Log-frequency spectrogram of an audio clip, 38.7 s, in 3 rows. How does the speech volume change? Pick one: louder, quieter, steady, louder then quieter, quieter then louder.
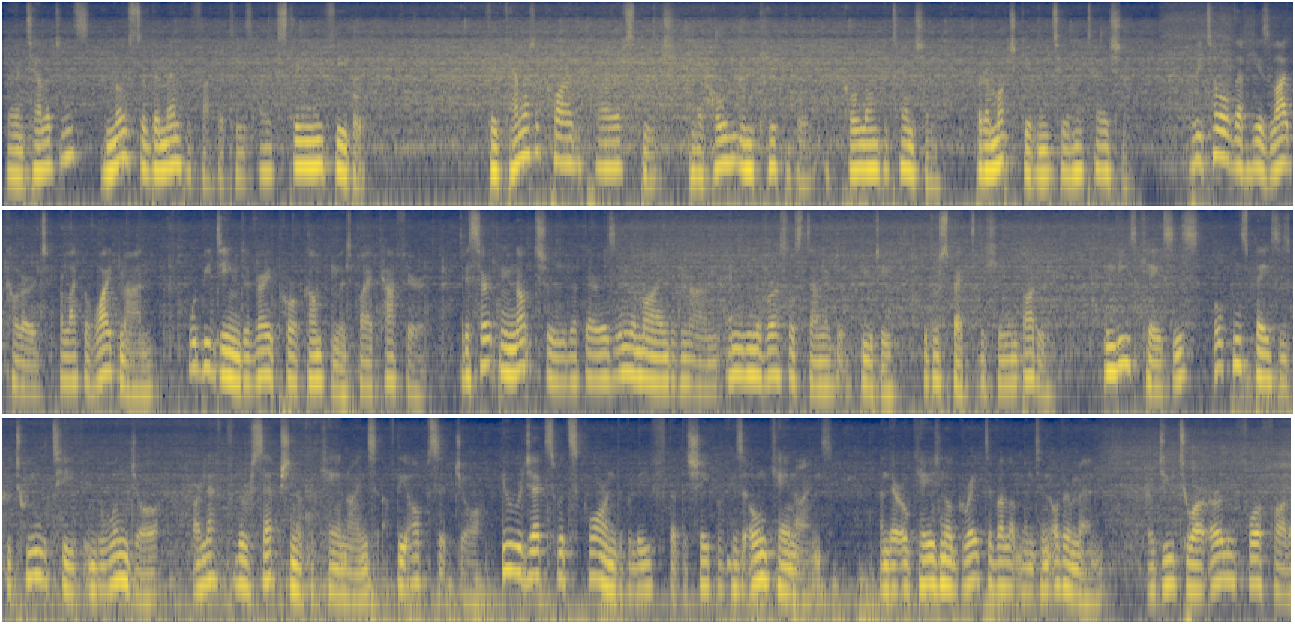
steady.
